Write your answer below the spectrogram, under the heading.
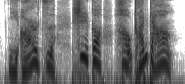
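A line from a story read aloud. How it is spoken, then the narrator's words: Satisfied whisper. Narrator (Chinese): 艾玛母亲 满意的 悄声说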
